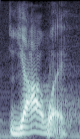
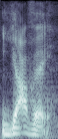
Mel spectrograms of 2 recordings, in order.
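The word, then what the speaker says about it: יהוה: Then we have a very familiar word which we already just talked about, sort of, which is Yahweh, or it could be pronounced Yahweh, okay, and that is Yod He Vav He,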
